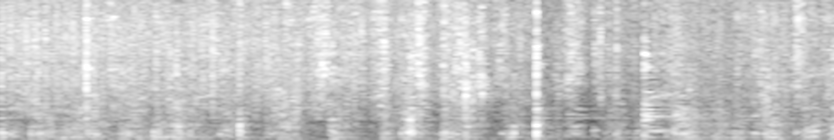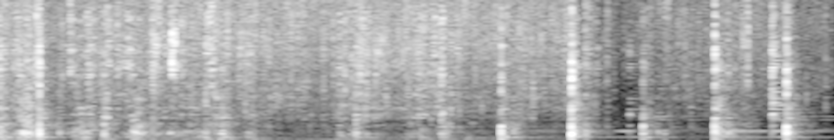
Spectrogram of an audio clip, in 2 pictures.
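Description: Curry-leaf, green-chilli and cashew paste sizzling in oil in a steel pan while a metal spoon stirs it, scraping and clicking against the pan. About seven seconds in the sizzle drops away and a few sharper spoon taps stand out.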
